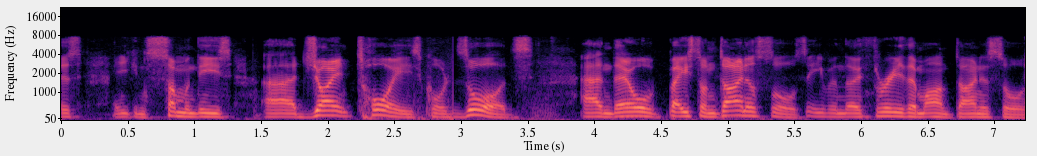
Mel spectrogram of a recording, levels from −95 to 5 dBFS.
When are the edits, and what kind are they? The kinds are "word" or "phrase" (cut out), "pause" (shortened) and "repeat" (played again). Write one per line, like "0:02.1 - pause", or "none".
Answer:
0:01.4 - pause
